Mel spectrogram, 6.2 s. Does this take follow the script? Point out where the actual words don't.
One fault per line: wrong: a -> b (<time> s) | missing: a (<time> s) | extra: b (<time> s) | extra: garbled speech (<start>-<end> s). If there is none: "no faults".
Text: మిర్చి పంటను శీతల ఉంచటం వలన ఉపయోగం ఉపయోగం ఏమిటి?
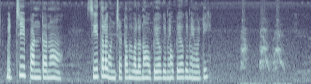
no faults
